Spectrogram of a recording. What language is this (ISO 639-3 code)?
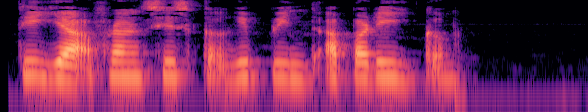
qws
